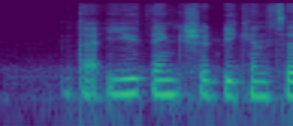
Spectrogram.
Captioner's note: speaking in french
